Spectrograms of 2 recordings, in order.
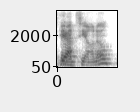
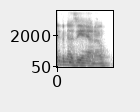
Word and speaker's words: Veneziano: If you want to be really Italian, it's Veneziano. But I just say Veneziano.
